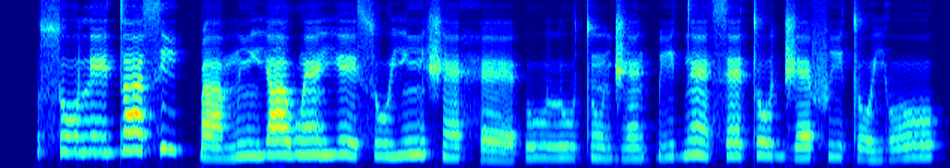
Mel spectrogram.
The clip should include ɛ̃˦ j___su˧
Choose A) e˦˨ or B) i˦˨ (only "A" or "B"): A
